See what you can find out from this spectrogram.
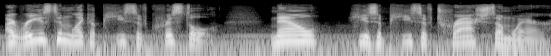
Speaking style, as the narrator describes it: She reflected sadly

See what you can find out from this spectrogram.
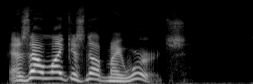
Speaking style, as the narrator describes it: said the other fiercely

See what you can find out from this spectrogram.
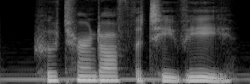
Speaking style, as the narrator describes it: she asked drowsily

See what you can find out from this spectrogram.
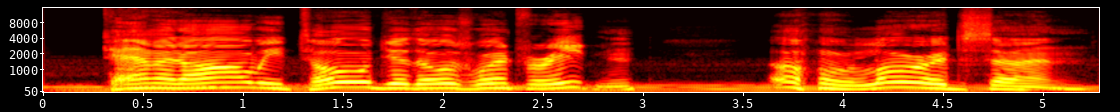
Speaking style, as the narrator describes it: the man exclaimed

